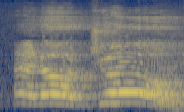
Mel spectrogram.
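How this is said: The greeting sounds warm and enthusiastic.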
